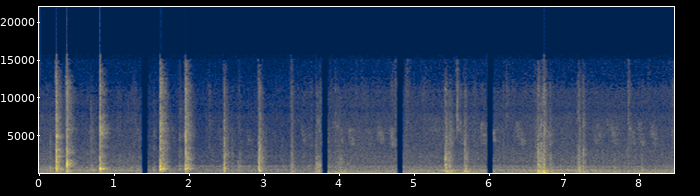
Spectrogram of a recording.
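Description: Hard plastic food containers clacking and knocking as they are handled and set down, in a string of sharp separate clicks. A steady low hum sits underneath from about halfway through.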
